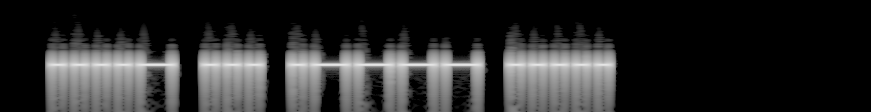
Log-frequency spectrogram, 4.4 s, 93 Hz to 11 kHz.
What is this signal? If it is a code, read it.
Morse code, heard as a keyed tone, about 22 wpm, 700 Hz. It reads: 4S15
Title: Four Challenging Letter-Number Combinations 22wpm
